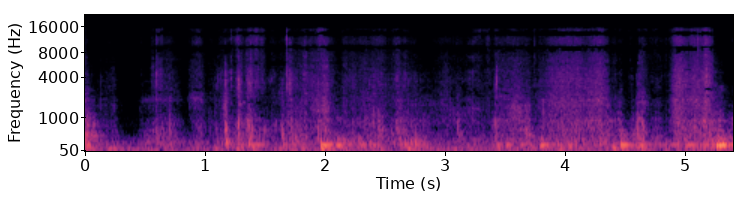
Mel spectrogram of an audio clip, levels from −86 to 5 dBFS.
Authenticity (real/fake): fake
